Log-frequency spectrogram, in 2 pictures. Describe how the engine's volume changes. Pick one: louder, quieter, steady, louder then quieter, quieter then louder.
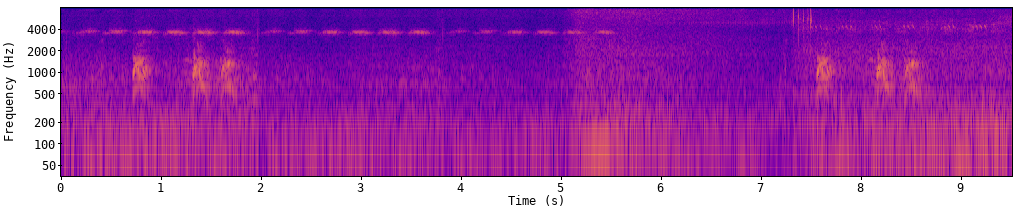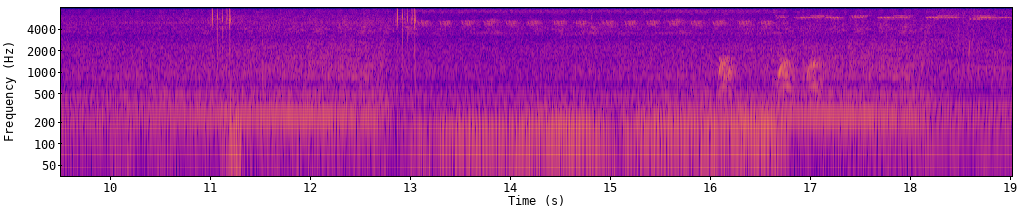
louder.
